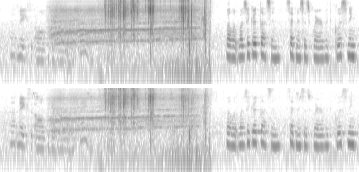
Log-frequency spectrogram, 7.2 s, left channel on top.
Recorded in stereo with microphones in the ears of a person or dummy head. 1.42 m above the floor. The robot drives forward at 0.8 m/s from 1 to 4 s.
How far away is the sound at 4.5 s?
About 1.5 m.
